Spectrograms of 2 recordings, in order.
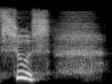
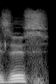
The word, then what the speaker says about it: Zeus: the channel whereas with Seuss uh so do how how do you say Seuss so the wallet say Zeus yeah Zeus okay thank you because some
